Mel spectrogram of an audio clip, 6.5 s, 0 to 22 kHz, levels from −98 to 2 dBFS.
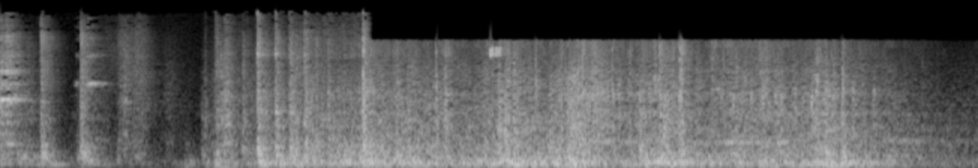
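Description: Adaptive stream at a lower bitrate, from 2.45 s to the end: the player switched to a much lower-quality version of the stream, most likely because the connection slowed, and it never switched back. The change is abrupt and gapless. Everything above about 8.1 kHz vanishes, and the remaining sound picks up more codec artefacts. That points to a drop from roughly 64 kbit/s Opus to something near 12 kbit/s.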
